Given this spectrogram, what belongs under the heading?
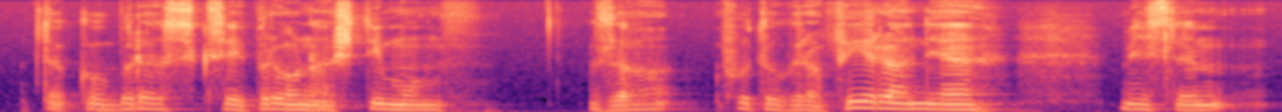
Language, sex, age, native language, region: Slovenian, male, 60+, Slovenian, Gorenjska region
